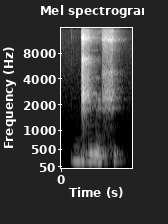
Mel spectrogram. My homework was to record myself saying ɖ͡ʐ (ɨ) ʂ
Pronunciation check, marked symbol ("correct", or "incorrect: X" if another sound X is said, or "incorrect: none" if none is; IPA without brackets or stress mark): correct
